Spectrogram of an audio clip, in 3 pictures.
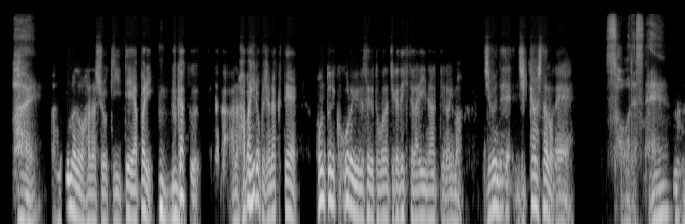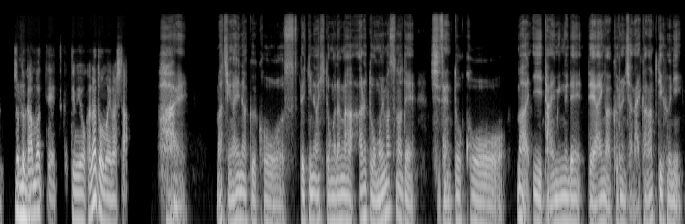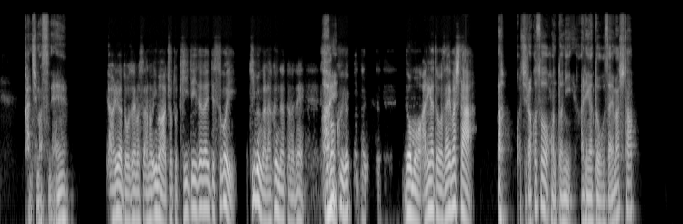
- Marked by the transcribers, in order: none
- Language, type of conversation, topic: Japanese, advice, 引っ越してきた地域で友人がいないのですが、どうやって友達を作ればいいですか？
